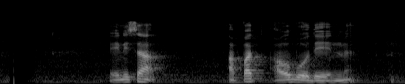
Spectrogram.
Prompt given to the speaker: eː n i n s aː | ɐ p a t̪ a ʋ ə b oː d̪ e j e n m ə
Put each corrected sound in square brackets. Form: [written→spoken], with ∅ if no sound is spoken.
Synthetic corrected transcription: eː n i [n→∅] s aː | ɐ p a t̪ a ʋ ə b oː d̪ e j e n m ə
